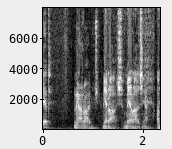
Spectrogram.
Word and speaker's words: Mi'raj: That's called the Mi'raj. How do you say it? Mi'raj.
